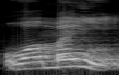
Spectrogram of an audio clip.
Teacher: وَمَن، یہاں پر نون ساکن کے بعد یا ہے حروف یومن میں سے، تو نون کو یا سے ملا کر غنہ کے ساتھ پڑھیں گے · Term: ادغام ناقص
